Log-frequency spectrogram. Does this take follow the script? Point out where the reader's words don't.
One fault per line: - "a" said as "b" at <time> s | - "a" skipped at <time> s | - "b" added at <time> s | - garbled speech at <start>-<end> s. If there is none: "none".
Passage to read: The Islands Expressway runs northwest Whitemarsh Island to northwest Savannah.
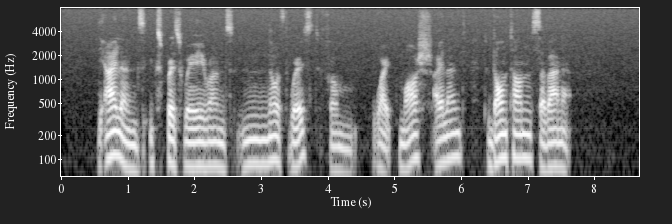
- "from" added at 4.0 s
- "northwest" said as "downtown" at 6.4 s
